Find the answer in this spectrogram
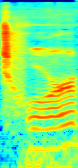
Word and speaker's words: Thor: film whatever also yeah Thor is pronounced Tor but whatever that's how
